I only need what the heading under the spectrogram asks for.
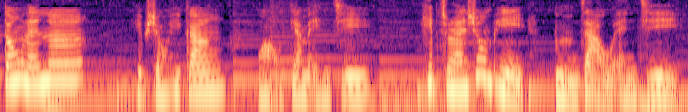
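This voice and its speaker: A woman's voice: medium pitch, big pitch swings, measured pace, music in the background. A woman playing a proud, fond older mother with a Taiwanese accent in a radio drama, reminiscing with self-assurance. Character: proud older Taiwanese mother recalling her pretty youth.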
